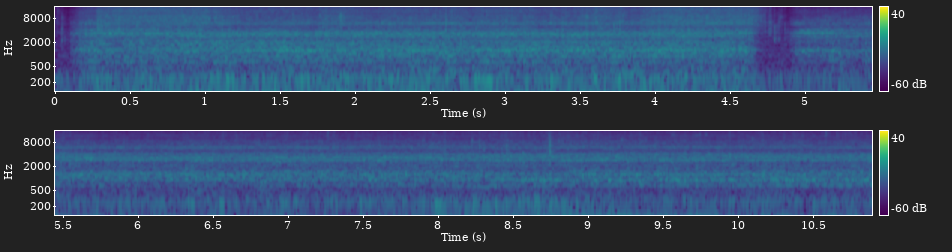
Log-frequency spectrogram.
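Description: Cold water running from a kitchen tap into a stainless steel sink, splashing over a piece of raw pork that is being rinsed and turned by hand under the stream. The flow breaks off for a moment a little under five seconds in.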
